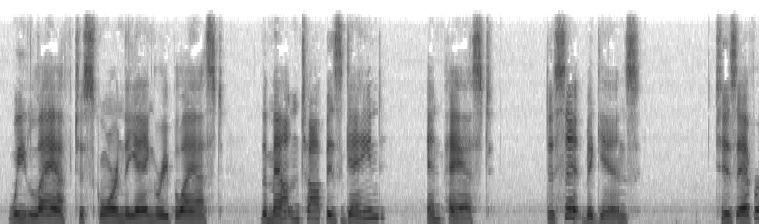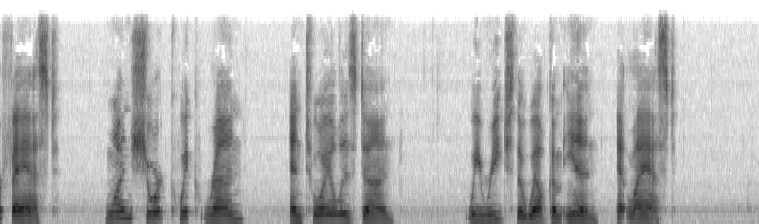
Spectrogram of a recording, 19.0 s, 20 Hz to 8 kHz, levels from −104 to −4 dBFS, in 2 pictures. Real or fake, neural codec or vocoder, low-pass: real; none; 7.2 kHz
